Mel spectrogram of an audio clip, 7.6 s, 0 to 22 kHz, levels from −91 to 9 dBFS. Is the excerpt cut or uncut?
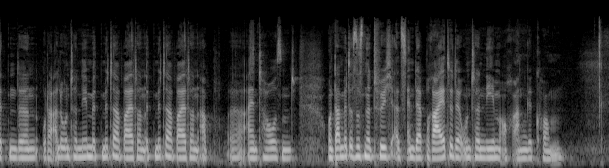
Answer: cut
